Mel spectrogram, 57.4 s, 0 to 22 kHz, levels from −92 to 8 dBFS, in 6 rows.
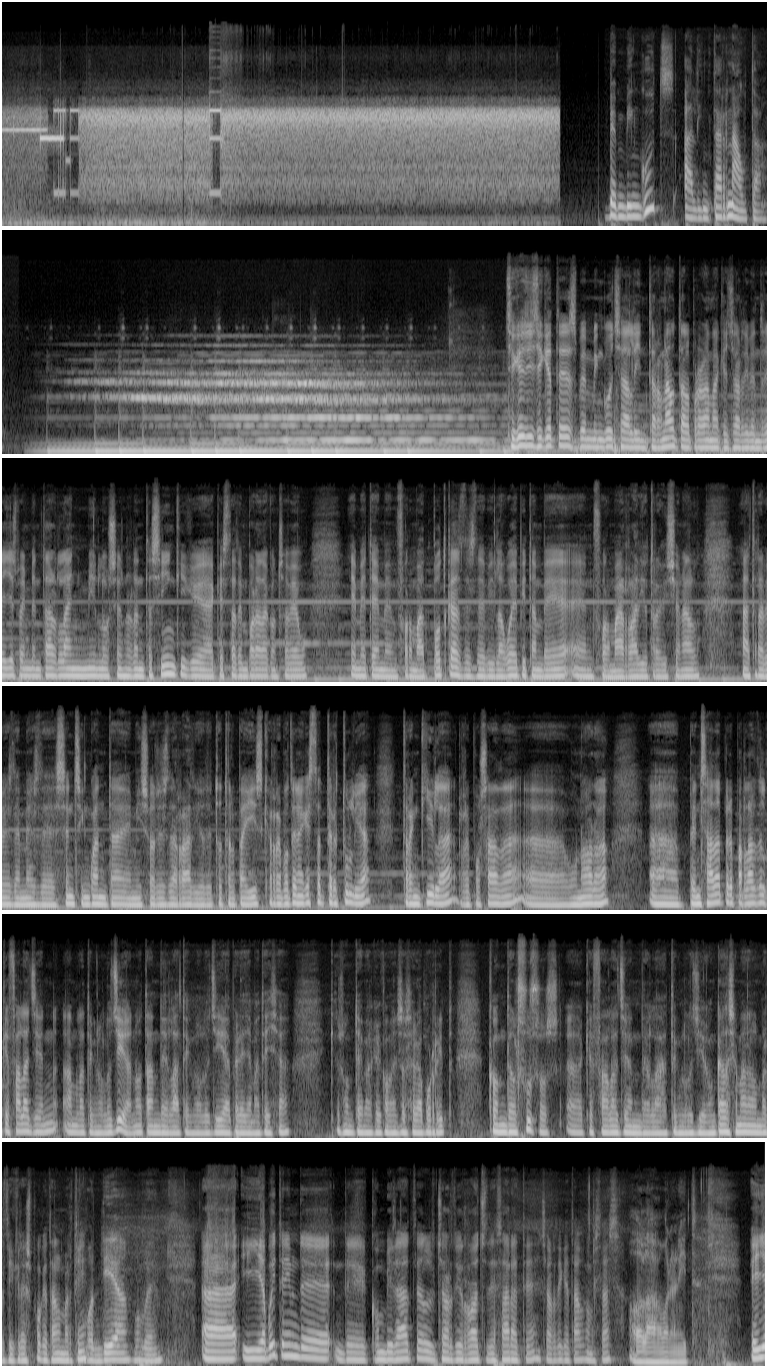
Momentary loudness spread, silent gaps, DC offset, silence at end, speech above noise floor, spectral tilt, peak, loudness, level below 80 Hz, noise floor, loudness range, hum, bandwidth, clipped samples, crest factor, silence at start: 10 LU; none; under 0.1%; 0 s; 35 dB; -5.5 dB/octave; -4 dBFS; -19 LUFS; -30 dBFS; -54 dBFS; 6 LU; none; 14 kHz; under 0.1%; 14 dB; 0 s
